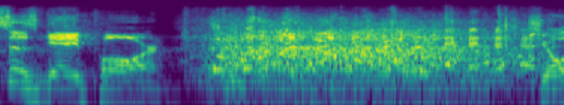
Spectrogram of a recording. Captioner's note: laughter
